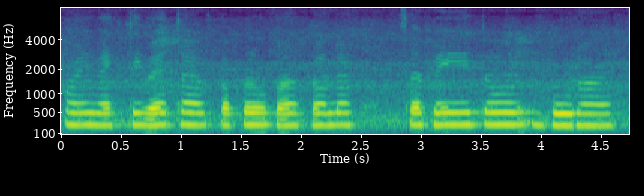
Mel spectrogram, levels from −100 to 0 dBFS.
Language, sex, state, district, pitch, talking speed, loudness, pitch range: Hindi, female, Rajasthan, Bikaner, 240 Hz, 125 wpm, -14 LUFS, 230-245 Hz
